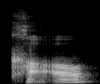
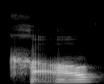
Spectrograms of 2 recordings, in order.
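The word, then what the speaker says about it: 口: On peut s'entraîner à prononcer donc le caractère suivant kǒu kǒu kǒu Donc troisième ton.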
